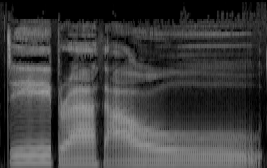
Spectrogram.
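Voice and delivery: very slow, low, long-held breathe-out; breathing cue. Pretend. Host lets the accent go, drawn-out low breathing cue. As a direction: sink and stretch the last word like a long exhale. Guided exhale after dropping accent.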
